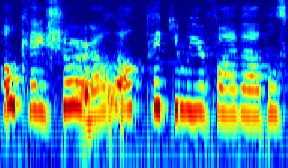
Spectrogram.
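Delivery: put-on voice, pitched very high. Acting out a hypothetical about paying Jimmy to pick apples, in a Jimmy character voice. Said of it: "I don't know why I gave him that voice".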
